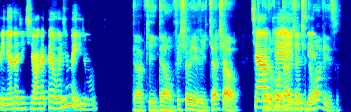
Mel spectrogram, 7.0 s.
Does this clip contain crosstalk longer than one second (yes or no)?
yes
